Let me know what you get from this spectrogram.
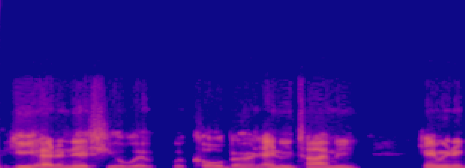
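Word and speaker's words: Cockburn: I mean, yes, Coburn. Make sure you pronounce yeah, do not sound that out.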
